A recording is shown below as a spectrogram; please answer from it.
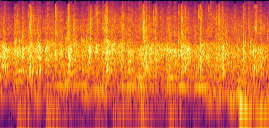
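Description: A church congregation claps in steady, dense applause, continuous and fairly close, with faint voices mixed in.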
